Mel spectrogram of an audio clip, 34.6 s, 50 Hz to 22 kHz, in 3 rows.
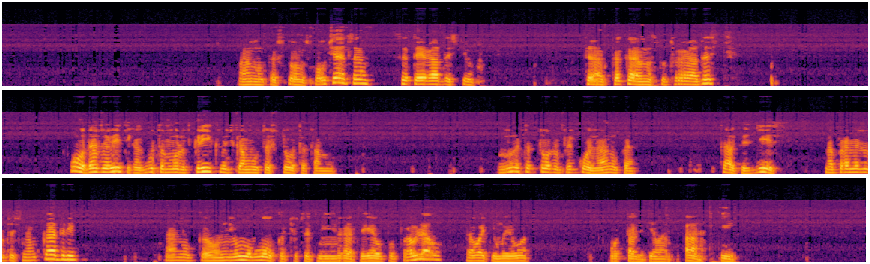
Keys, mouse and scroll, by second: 3.6 middle click, 5.6 click, 7.2 click, 8.1 middle click, 10.5-13.0 middle drag, 13.8 middle click, 16.5 middle click, 17.6 middle click, 18.6 middle click, 20.5 click, 21.1 middle click, 23.2 click, 25.3-27.0 middle drag, 27.6 g, 29.7 scroll up 1, 30.0-31.0 middle drag, 32.1 a, 32.6 i, 34.0-34.6 drag.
